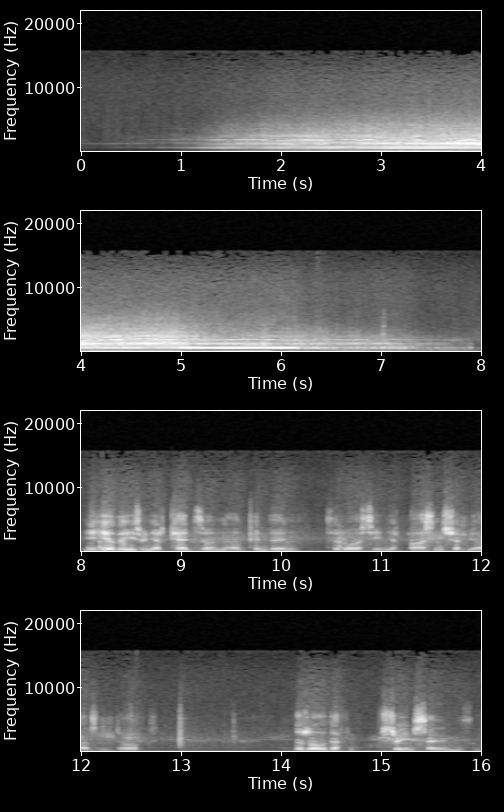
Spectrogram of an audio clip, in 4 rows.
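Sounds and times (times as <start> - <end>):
horn sounding long note: 0.0 - 8.0.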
